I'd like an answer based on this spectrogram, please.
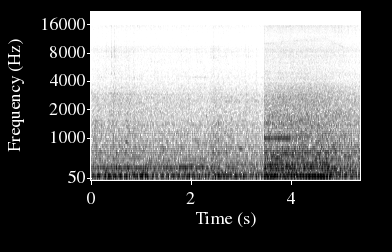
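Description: Engine and road noise of a moving express bus heard from inside the cabin: a steady low drone with a low hum. About three and a half seconds in it changes suddenly and gets a little louder and brighter.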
